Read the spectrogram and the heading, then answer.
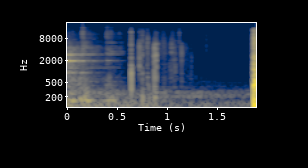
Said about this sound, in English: I'm clearing out the rubble so I can get Chen to the glass house.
